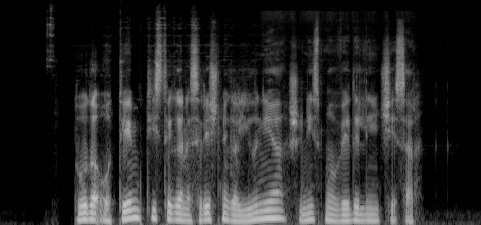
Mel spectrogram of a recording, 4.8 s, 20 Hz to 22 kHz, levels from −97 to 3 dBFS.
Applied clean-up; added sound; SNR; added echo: neural mask model DeepFilterNet 3.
